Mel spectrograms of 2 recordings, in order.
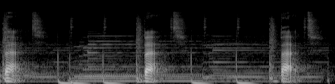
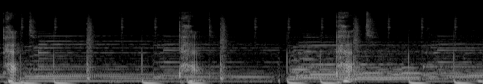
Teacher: the difference is that b is a voiced consonant while p is an unvoiced consonant the sound of a voiced consonant comes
